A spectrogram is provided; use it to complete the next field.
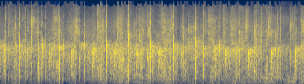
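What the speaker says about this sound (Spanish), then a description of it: "Denle otro aplauso al Señor." A church congregation breaks into loud, crowded clapping during a Spanish-language sermon, dense rapid claps sustained throughout with a few voices mixed in.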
